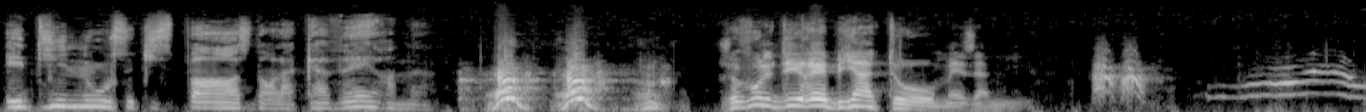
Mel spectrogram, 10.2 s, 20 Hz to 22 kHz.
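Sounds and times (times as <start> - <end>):
speech: 0.1 - 7.7
cat meowing: 9.0 - 10.2.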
